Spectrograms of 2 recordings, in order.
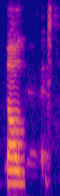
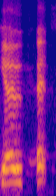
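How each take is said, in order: First: It is said in a British accent. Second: It is said in an Australian accent.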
